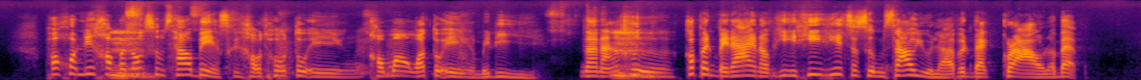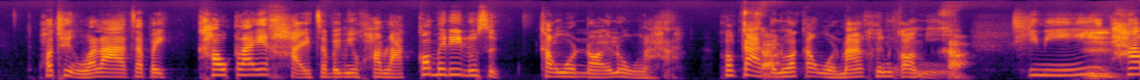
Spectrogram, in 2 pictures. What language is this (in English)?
Thai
